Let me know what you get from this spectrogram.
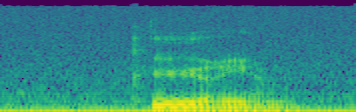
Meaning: curium
- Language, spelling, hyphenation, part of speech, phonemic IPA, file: Dutch, curium, cu‧ri‧um, noun, /ˈkyː.ri.ʏm/, Nl-curium.ogg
